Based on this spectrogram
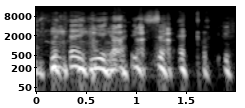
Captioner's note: laughing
